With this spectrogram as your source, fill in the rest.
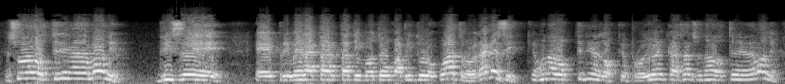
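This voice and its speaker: A man's voice: high-pitched, quick pace, echoey room, distant mic. A man preaching a sermon in an emphatic, mocking way, often calling his listeners "blessed". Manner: mocking, emphatic, repeatedly addresses listeners as "bendecido".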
